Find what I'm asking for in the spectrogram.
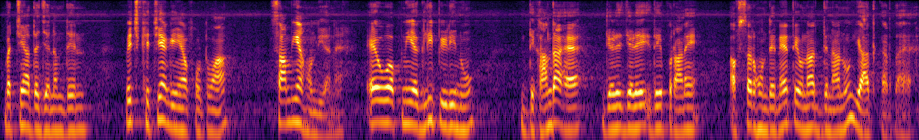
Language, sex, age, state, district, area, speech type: Punjabi, male, 45-60, Punjab, Rupnagar, rural, spontaneous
